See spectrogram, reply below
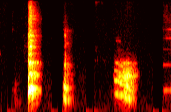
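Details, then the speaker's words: Patient simulator mannequin producing simulated vomiting: three abrupt, throaty retching bursts ending in a longer gurgling heave. "all right guys anything else he's making throw up noises now"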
